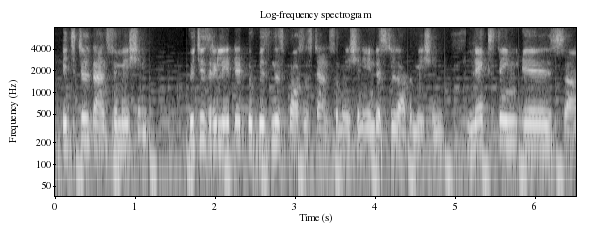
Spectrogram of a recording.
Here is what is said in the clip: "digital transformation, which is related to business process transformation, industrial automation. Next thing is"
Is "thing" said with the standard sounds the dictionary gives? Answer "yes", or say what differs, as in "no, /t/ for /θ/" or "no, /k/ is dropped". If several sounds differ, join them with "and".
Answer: no, /t/ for /θ/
